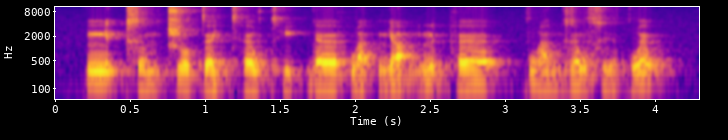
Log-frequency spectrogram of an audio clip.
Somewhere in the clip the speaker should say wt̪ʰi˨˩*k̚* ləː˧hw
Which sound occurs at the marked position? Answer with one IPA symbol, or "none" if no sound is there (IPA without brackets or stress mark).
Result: k̚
